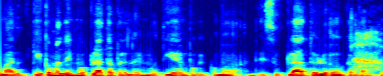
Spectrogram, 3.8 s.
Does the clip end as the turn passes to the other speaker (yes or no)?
no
